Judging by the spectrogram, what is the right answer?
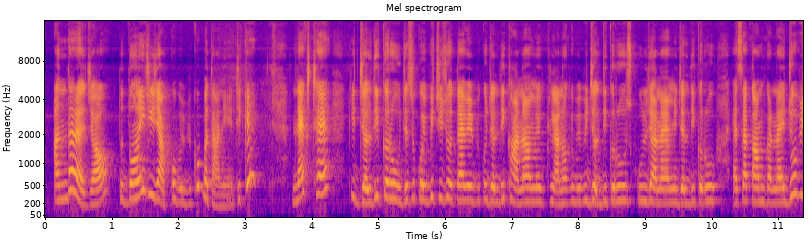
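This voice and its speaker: Lady teaching parents, high voice, friendly and explainy. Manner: friendly, explanatory, acts out phrases to a child. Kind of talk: informal Hindi tutorial.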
